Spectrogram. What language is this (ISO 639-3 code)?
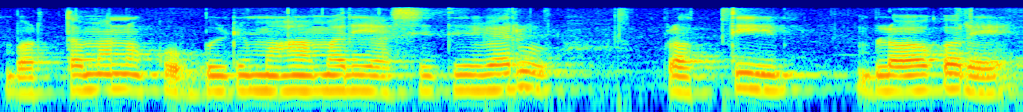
ori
